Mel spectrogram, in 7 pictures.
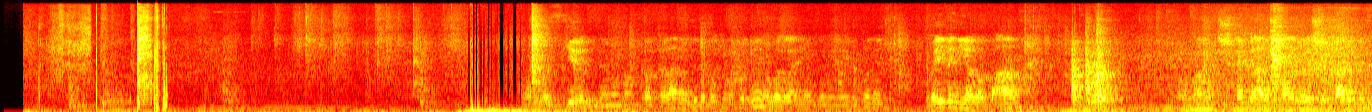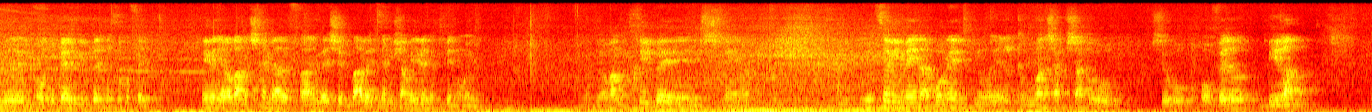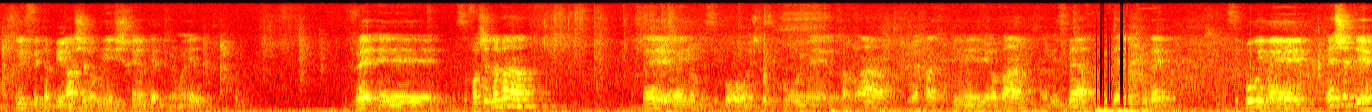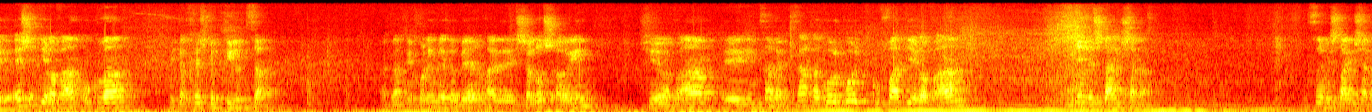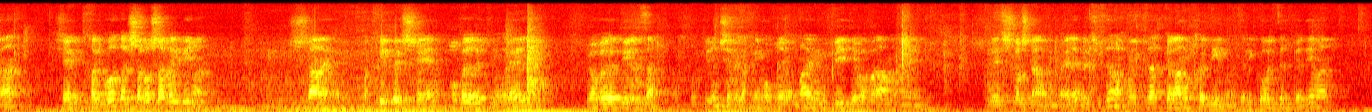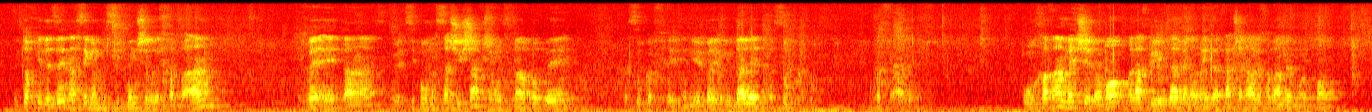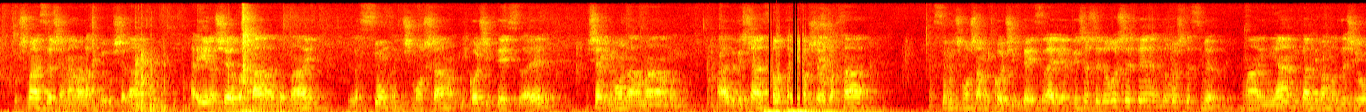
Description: שיעור סוף פרק יד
